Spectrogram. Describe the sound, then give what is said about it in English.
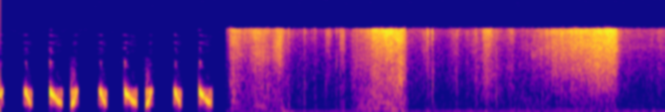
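A waiter unzips his jacket: eight quick rasping zipper strokes in a steady rhythm, followed by louder, irregular rustling and scraping of fabric. “What you are hearing is the waiter opening his jacket and showing his fur to his clients.”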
